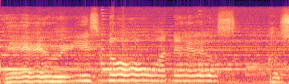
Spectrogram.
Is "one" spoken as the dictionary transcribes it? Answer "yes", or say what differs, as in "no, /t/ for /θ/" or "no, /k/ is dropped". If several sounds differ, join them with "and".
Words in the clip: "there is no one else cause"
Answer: yes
